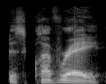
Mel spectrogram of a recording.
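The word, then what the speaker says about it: Bisclavret: Our amplifier in this case is Marie de France, whom we heard from way back in episode 18 on The Lay of Bisclavaret, or Bisclavaret if you opt for modern pronunciation.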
